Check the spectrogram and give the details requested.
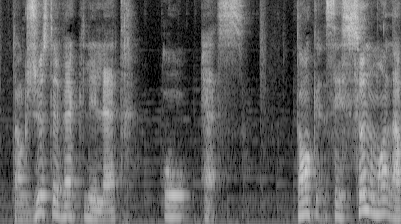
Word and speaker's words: os: au temps que le mot au singulier c'est os os occlus riels attention parce qu'on ne prononce pas les s ils ont maintenant est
